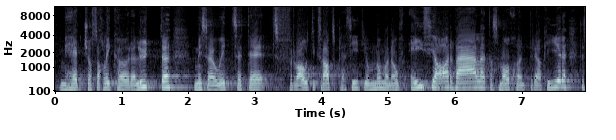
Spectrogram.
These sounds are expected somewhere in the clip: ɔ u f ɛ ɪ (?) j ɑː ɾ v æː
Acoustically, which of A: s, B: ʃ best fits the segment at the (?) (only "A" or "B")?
A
